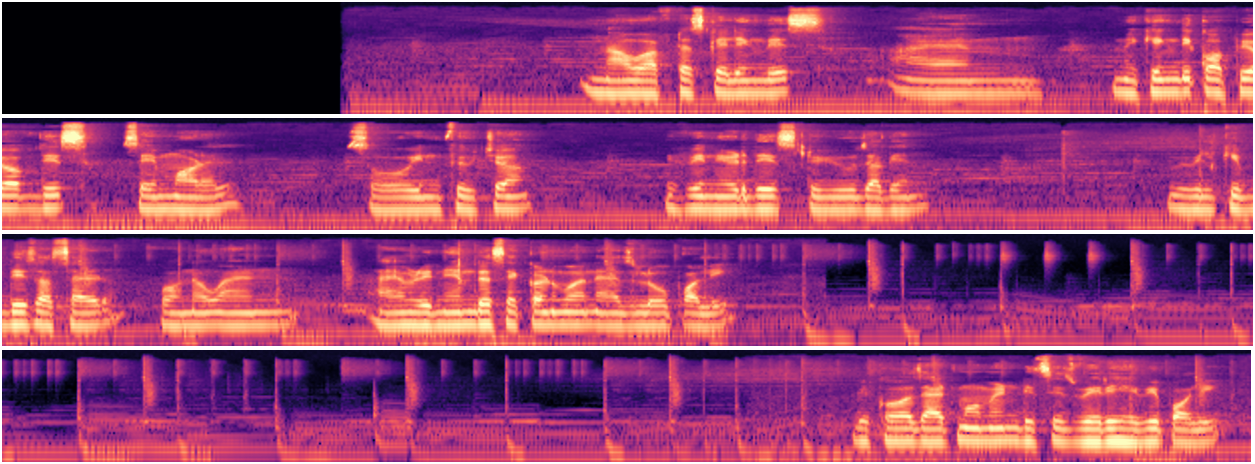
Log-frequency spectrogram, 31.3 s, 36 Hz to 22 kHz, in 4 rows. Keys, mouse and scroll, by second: 1.0 g, 3.3 ctrl+a, 4.1 scroll down 1, 4.4-4.7 scroll up 1, 4.7-5.3 middle drag, 5.3-5.6 scroll down 4, 5.6 middle click, 6.1-7.0 scroll up 3, 7.0-7.5 scroll up 1, 7.5 click, 7.7-10.8 drag, 13.6-14.0 scroll down 2, 14.0-17.5 middle drag, 17.5 shift+d, 20.5 click, 22.1 click, 23.4 click, 24.3 click, 24.5-30.4 drag, 30.4-31.1 scroll up 3, 31.1-31.2 middle drag.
